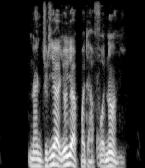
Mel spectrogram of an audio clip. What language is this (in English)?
Yoruba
